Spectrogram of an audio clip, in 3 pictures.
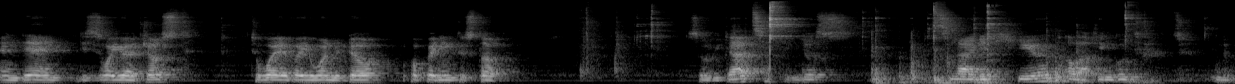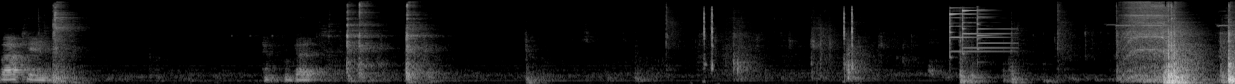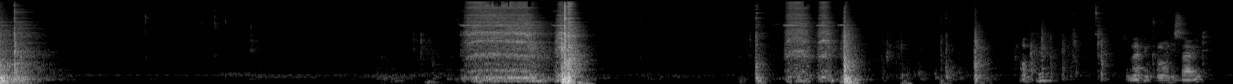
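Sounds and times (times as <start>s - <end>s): power drill bursts: 23.4s - 25.1s, 29.3s - 30.6s, 32.4s - 33.4s.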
